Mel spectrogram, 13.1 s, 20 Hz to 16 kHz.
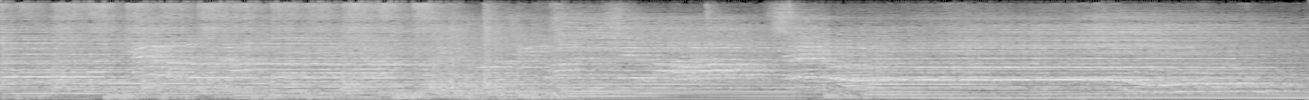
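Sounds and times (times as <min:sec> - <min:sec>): choir singing gospel: 0:00.0 - 0:13.0
instrumental accompaniment: 0:00.0 - 0:13.0.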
